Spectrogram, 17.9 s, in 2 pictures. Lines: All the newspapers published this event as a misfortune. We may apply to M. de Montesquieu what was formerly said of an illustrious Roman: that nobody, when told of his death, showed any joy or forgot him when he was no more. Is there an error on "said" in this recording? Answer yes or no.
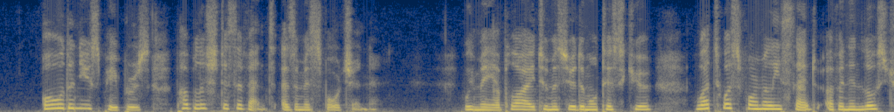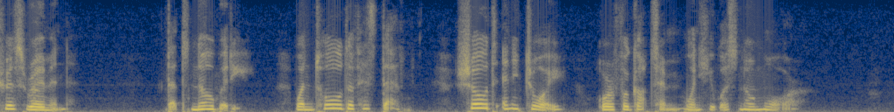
no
